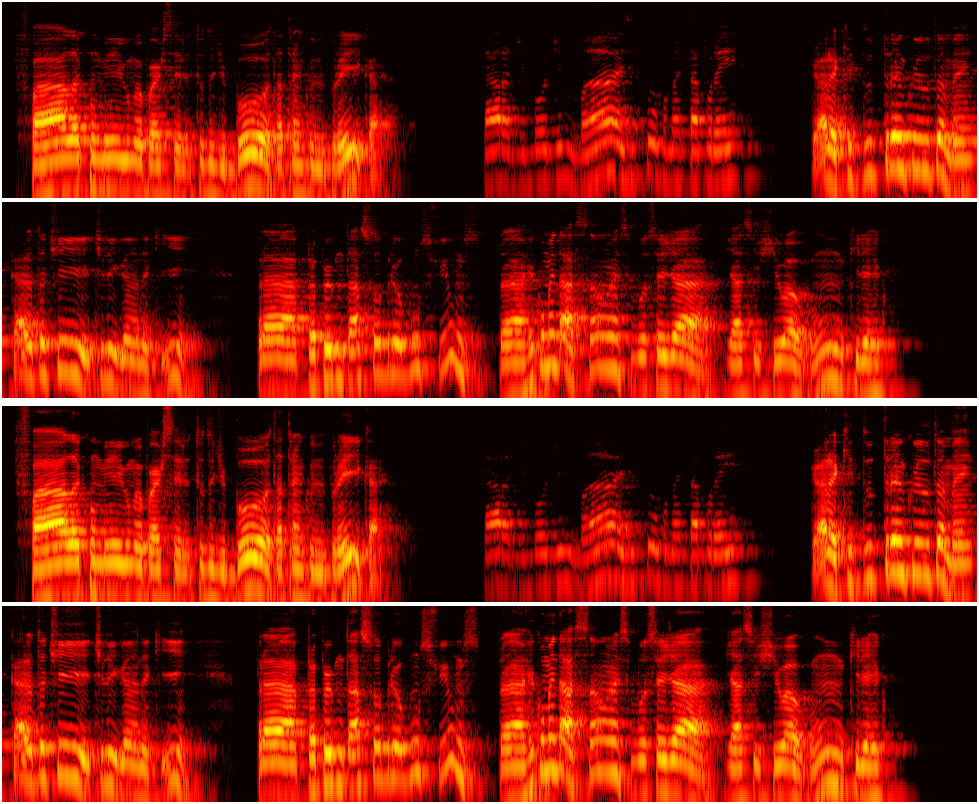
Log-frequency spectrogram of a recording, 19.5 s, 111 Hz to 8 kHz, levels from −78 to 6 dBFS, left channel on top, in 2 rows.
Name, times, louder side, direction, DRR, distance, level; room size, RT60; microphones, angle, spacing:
voice 1, 0.1-3.8 8.1-11.7 12.3-18.6, right 2 dB, 45° right, 1.6 m, -27 dB
voice 2, 4.8-7.4 12.4-12.6, left 2 dB, 75° left, 1.9 m, -39 dB
25.0 x 14.5 x 7.6 m
head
